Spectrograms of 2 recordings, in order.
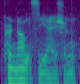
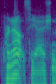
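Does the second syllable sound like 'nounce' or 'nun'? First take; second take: nun; nounce. First: The second syllable sounds like 'nun'. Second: The second syllable sounds like 'nounce'. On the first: The speaker calls it right. "it's pronunciation. You say pronounce or pronunciation" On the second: The speaker calls it wrong. "it's not pronunciation"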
